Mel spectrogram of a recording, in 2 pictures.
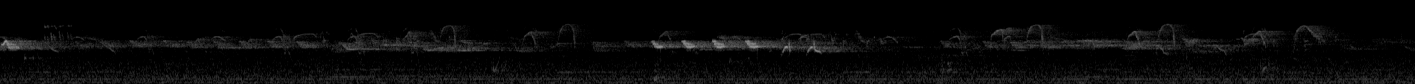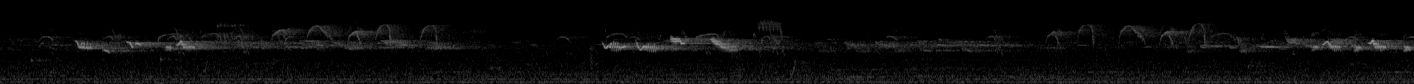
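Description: Songbirds singing among trees, with a loud phrase of rapid repeated notes every few seconds over a steady background of quieter song.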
